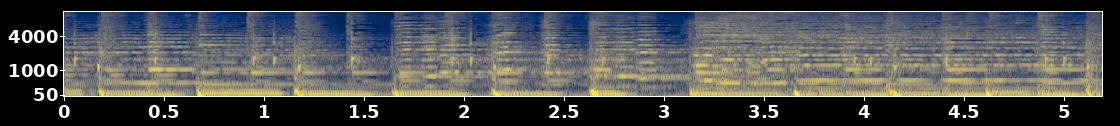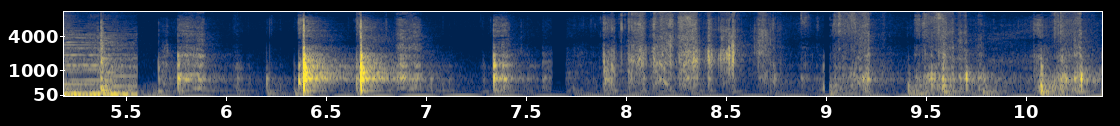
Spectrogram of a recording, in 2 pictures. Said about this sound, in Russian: И для подачи мы возьмем один огурец, из него нужно убрать семечки и нарезать соломкой.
